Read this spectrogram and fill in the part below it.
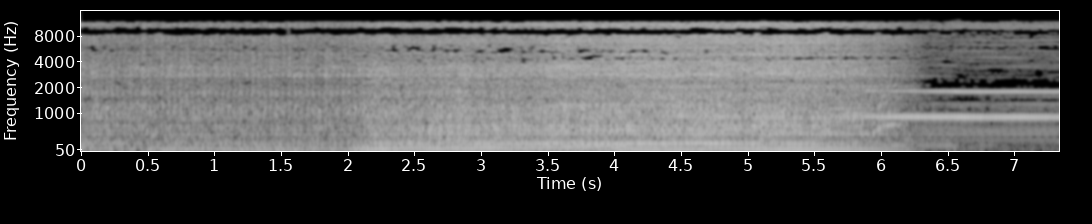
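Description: Tyres roll over rough gravel.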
